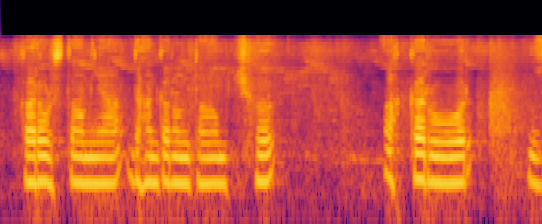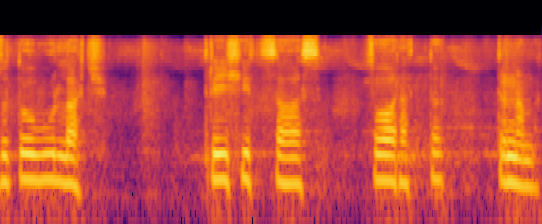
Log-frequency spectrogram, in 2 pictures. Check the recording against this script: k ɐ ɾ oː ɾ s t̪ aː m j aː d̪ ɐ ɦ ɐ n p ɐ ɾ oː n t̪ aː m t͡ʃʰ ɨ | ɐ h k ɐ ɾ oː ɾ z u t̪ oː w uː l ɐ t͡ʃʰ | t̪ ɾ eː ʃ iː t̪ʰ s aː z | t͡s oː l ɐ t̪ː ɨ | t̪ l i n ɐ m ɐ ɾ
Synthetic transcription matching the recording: k ɐ ɾ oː ɾ s t̪ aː m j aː d̪ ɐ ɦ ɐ n k ɐ ɾ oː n t̪ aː m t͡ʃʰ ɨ | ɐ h k ɐ ɾ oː ɾ z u t̪ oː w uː l ɐ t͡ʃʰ | t̪ ɾ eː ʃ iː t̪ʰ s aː s | t͡s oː ɾ ɐ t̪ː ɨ | t̪ ɾ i n ɐ m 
